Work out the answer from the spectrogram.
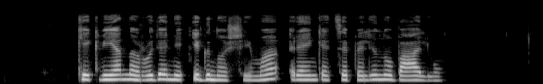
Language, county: Lithuanian, Panevėžys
